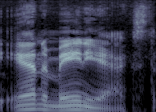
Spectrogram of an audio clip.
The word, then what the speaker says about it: Animaniacs: you need to know about the Animaniacs.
